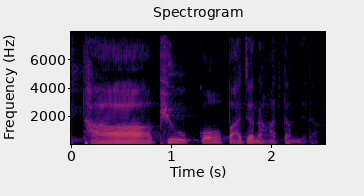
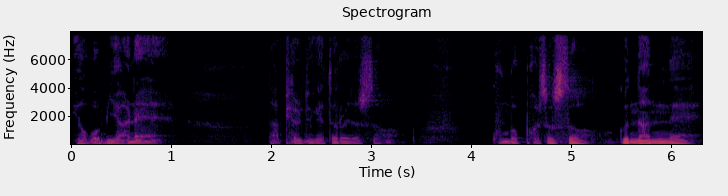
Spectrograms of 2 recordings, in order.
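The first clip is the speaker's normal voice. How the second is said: soft, lower, defeated words to his wife; quiet apology; 4 semitones lower, 9 dB quieter than usual. Acted. General telling his wife at night he lost his stars: soft, sad. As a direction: murmur the bad news gently.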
